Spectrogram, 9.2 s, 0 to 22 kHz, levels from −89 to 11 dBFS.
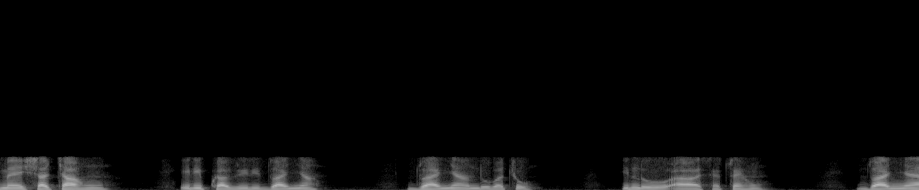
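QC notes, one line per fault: Throughout, Bluetooth CVSD headset codec: everything stops around 3.9 kHz, so the speech sounds boxed-in and phone-like. The damage is plainly audible. A one-bit up/down coder with an adapting step can't keep up with fast loud detail, which roughens sibilants and leaves a grainy hiss. The sound fits a 64 kbps stream.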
